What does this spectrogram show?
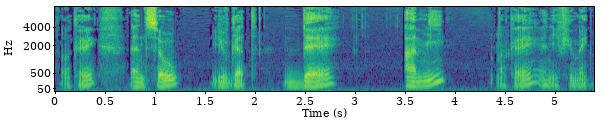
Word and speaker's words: amis: Even if you get to write the S, then you don't pronounce it.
